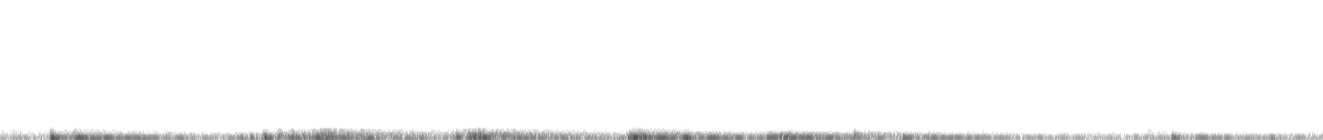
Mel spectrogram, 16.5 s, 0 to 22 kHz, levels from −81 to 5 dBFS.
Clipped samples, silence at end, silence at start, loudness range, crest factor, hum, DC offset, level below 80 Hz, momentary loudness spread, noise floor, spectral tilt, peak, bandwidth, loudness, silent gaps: under 0.1%; 0 s; 0 s; 15 LU; 20 dB; none; under 0.1%; -42 dBFS; 22 LU; -62 dBFS; -10 dB/octave; -22 dBFS; 0.2 kHz; -45 LUFS; none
